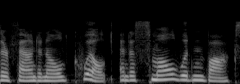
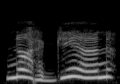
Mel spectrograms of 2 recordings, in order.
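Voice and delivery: high, drawn-out cry of dismay; pained, high-pitched exclamation; dismayed gasp; 10 semitones higher, 5 dB louder, slower than usual. A narrator's reading. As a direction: cry out slowly and loudly, sick at heart. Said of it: "Howard gasped, sick at heart".

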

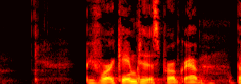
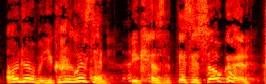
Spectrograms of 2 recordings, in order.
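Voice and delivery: eager pleading; 9 semitones higher than usual. Retold or imitated. Urging the eye-rolling president to listen, high and eager. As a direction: press on eagerly, won't be stopped. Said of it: "And I'm like".

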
